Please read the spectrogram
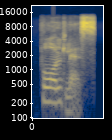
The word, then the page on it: faultless: Indian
